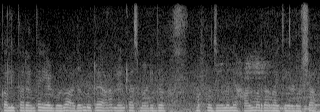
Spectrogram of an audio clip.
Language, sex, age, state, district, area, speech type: Kannada, female, 30-45, Karnataka, Hassan, urban, spontaneous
